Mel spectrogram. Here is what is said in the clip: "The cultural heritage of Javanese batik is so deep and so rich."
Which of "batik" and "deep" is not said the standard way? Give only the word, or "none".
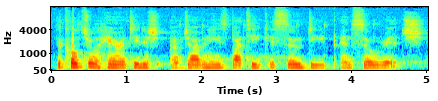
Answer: none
